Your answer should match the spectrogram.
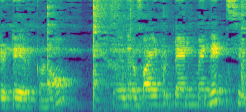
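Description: A spatula scraping and clinking against a stainless steel kadai as sliced brinjal, onion and tomato are stirred, with a sharp clink about a second in. A voice talks over it.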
